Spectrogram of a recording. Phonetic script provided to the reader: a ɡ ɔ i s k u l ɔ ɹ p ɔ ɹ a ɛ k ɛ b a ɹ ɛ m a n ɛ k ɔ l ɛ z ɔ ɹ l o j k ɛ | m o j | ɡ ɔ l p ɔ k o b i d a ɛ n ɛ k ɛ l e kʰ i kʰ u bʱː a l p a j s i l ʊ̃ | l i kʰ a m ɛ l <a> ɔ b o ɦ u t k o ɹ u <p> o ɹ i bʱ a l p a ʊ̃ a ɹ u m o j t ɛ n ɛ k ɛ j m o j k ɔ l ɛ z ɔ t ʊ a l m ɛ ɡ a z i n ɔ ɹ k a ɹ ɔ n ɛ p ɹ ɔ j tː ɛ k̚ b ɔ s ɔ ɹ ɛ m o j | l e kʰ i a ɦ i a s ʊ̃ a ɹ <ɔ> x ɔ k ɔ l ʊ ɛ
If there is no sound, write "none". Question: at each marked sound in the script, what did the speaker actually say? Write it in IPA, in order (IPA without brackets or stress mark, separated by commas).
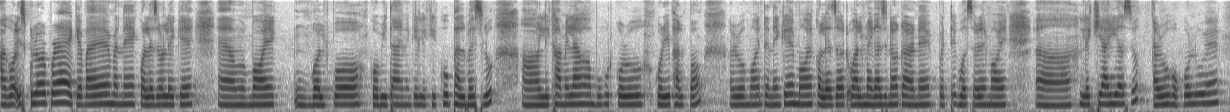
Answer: a, k, u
